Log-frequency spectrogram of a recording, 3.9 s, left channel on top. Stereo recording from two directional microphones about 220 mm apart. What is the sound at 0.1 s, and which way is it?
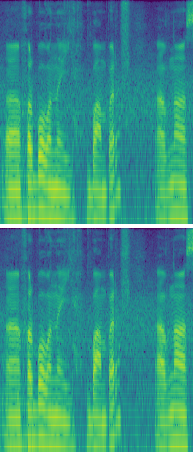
Speech, 15° left (ahead or behind).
